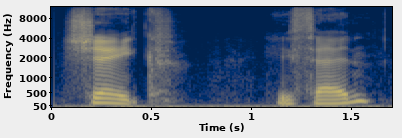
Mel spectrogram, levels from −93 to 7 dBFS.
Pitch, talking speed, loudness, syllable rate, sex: 150 Hz, 105 wpm, -20 LUFS, 3.5 syllables/s, female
